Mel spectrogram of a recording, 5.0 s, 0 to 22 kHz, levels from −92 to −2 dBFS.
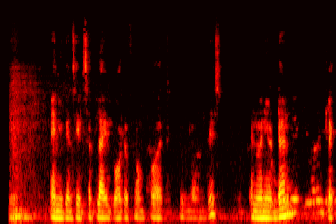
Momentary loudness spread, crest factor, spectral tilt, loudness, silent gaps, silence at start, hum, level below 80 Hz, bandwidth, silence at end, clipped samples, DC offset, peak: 18 LU; 20 dB; -7.5 dB/octave; -33 LUFS; none; 0.15 s; none; -62 dBFS; 12 kHz; 0 s; under 0.1%; under 0.1%; -12 dBFS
